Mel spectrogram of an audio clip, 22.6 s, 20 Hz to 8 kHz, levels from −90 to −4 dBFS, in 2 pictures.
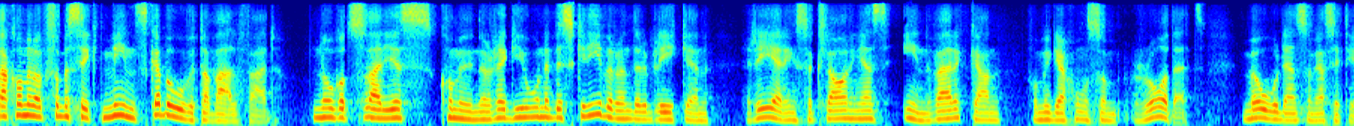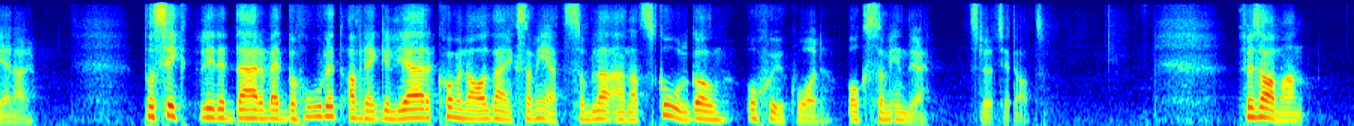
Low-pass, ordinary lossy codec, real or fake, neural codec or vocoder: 7.2 kHz; AAC, 32 kbps; fake; codec, 16 kHz, 0.3 kbps, FocalCodec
